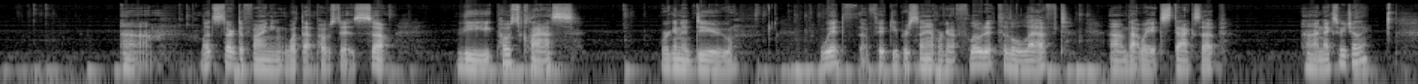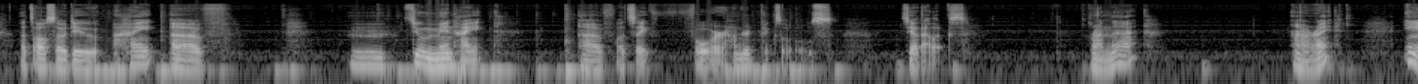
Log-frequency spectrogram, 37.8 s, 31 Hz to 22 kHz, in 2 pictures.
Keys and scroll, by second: 0.3 BackSpace, 1.1 super+BackSpace, 3.0 Return, 3.6 shift+Return, 4.1 shift+4, 5.2 BackSpace, 6.3-7.4 typing, 8.2 Return, 9.4 Up, 10.1 Tab, 10.1-12.8 typing, 13.5 Right, 14.4 super+Tab, 18.0 super+Tab, 19.5 Return, 19.8-21.6 typing, 22.5 super+space, 22.6 super+BackSpace, 23.9 Tab, 24.0-26.6 typing, 28.2-29.7 typing.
